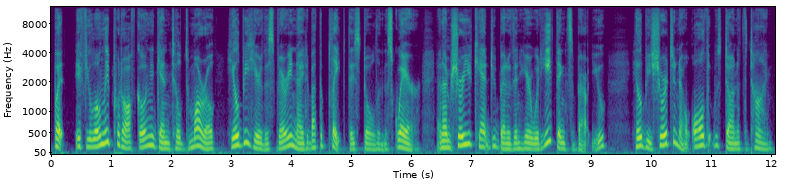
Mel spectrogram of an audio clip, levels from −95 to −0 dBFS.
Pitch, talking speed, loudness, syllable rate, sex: 155 Hz, 255 wpm, -19 LUFS, 5.6 syllables/s, female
